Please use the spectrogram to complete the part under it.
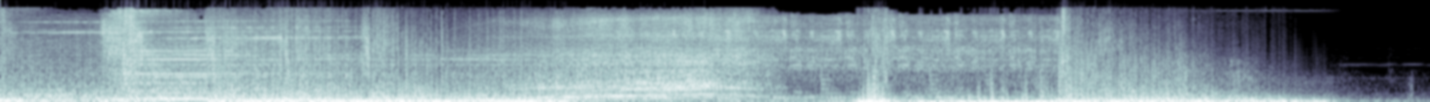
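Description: A loud explosion booms and rumbles.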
